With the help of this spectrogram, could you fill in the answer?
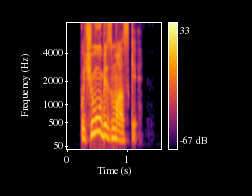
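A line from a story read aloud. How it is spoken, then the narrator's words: Stern question. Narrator (Russian): строго спросил один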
